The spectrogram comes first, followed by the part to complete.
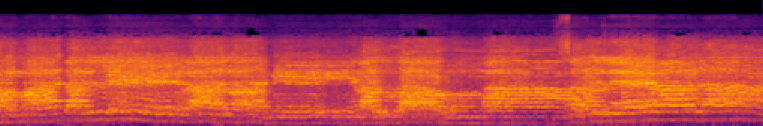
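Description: A group of men chanting Islamic devotional verses together into microphones, in a continuous melodic line with short breaks between phrases.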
